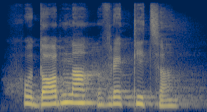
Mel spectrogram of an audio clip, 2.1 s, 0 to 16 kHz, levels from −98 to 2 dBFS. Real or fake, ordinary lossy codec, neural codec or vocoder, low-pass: fake; none; codec, 44.1 kHz, 2.6 kbps, SNAC; 14.4 kHz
